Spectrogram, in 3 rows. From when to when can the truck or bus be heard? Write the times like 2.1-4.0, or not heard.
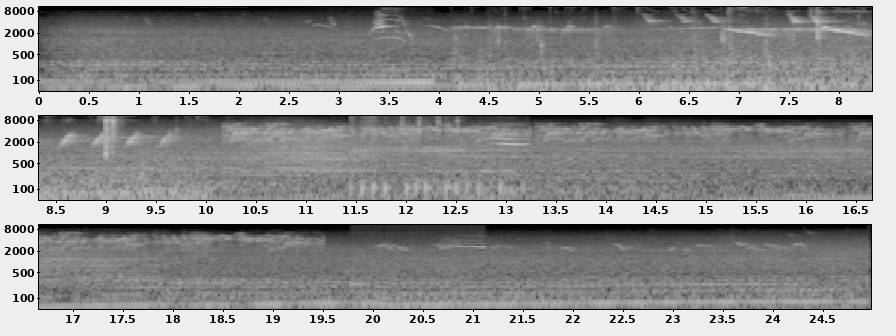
0.0-24.9.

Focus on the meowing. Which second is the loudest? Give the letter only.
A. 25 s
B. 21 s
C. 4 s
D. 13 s
D.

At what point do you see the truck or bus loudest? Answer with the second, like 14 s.
11 s.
